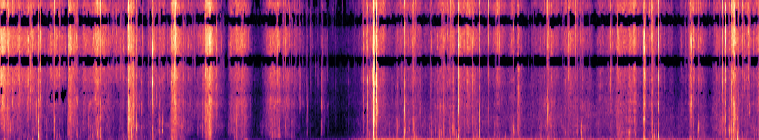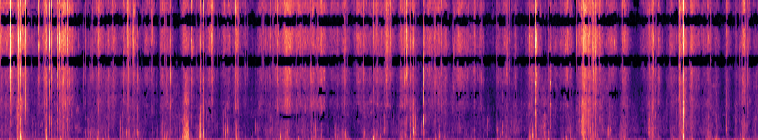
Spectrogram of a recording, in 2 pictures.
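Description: Footsteps of people walking through forest undergrowth, irregular crunches and snaps of twigs, needles and dry ground underfoot, with a short break about six seconds in.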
